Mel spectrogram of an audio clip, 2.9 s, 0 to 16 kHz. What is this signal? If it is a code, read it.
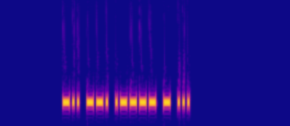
Morse code, heard as a keyed tone, about 46 wpm, 700 Hz. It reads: DG1TS
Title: DXCC-100 Call Signs - 5 Characters - Repeated 2x - 50wpm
